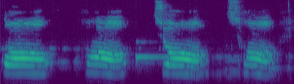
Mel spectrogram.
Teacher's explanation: এগুলো আমরা উচ্চারণ করার সময় কোথাও কিন্তু কম্পিত হচ্ছে না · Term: অঘোষ ব্যঞ্জন ধ্বনি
